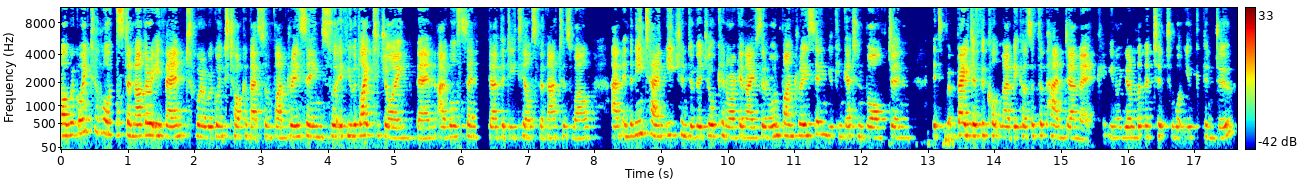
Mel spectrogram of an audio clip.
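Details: Adult woman; Normal speech.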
